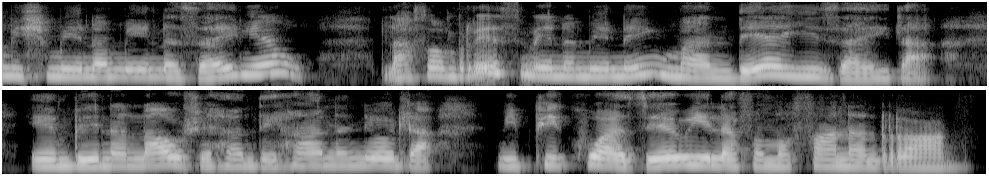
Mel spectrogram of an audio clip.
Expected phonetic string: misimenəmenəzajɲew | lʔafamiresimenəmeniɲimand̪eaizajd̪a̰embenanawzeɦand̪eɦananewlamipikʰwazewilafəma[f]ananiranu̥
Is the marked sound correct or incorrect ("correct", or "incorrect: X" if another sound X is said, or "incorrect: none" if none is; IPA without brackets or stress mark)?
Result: correct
